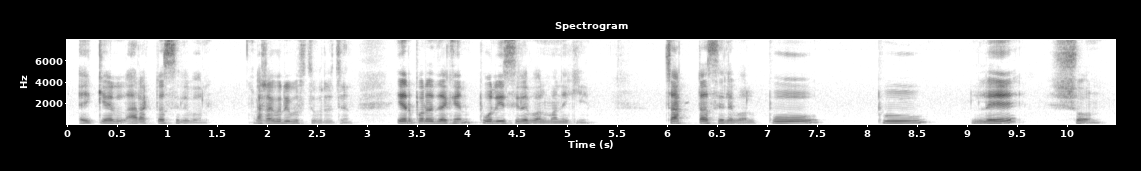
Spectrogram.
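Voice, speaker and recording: A man's voice: fairly high pitch, gravelly, darkish tone. A man with a Bangladeshi Bengali accent teaching an English grammar lesson. He asks questions and answers them himself, and repeats the key points. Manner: colloquial and repetitive.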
